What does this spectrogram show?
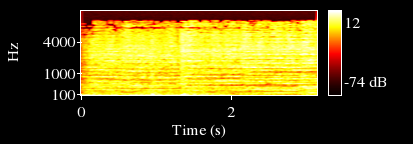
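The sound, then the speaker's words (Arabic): Dense, sustained background music plays alone at steady loudness, with layered tones and a deep low end giving a spacey, ambient feel and no pauses or voices; it signals a segment about space. “الا انه لما تسمع هذا الصوت او الموسيقى اللي في الخلفيه معناته أننا نتكلم عن الفضاء نعم الفضاء”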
